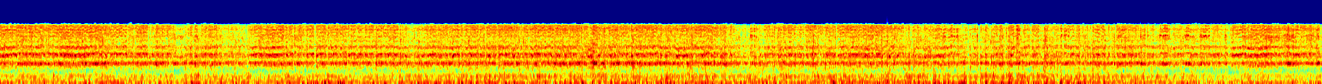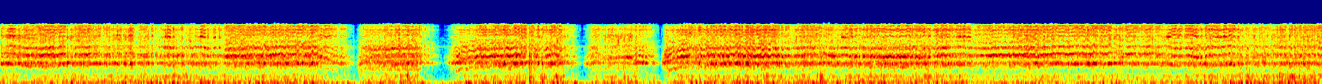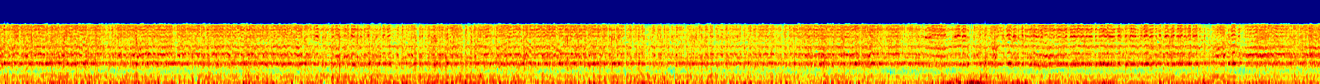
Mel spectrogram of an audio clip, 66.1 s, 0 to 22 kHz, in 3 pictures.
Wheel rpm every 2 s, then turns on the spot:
220, 230, 230, 230, 220, 230, 230, 220, 230, 230, 220, 220, 220, 180, 110, 160, 120, 200, 210, 220, 230, 230, 240, 240, 230, 230, 230, 230, 230, 230, 230, 230, 230.
none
